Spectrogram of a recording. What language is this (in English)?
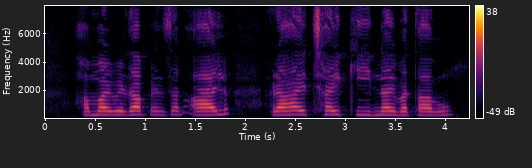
Maithili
